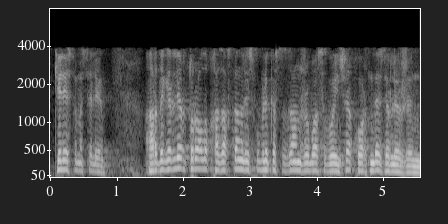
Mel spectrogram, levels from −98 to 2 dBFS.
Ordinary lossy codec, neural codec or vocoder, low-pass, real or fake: AAC, 16 kbps; none; 7.2 kHz; real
